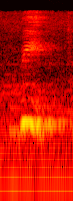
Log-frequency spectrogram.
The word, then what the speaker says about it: huit: 8 is huit. ठीक है, इसका जो प्रोनाउंसिएशन है 8 का वो है व्हीट. इसमें एच साइलेंट रहेगा, तो हम सिर्फ कितना पढ़ेंगे?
